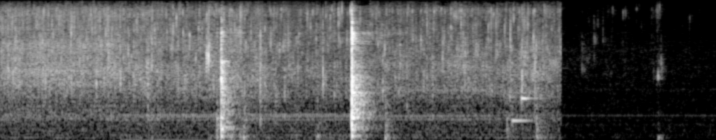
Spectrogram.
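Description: A spoon stirs and scrapes food in a pan with perilla oil, giving a soft sizzling background, a few sharp clinks and scrapes, then a quiet stretch at the end.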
